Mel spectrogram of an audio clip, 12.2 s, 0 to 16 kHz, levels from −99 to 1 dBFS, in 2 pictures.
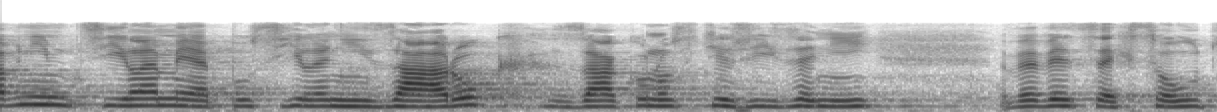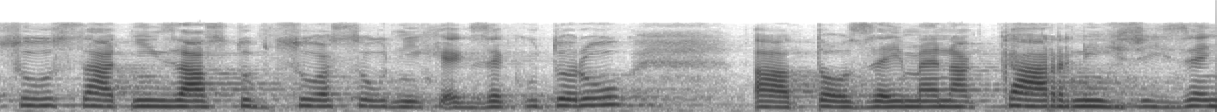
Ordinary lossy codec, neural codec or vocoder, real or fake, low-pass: AAC, 64 kbps; none; real; 7.2 kHz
